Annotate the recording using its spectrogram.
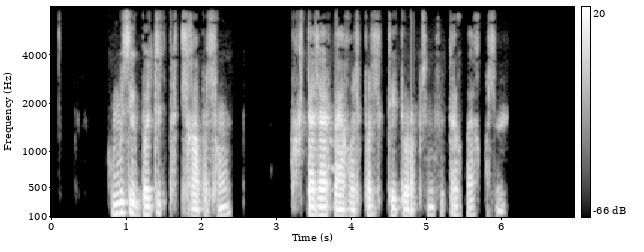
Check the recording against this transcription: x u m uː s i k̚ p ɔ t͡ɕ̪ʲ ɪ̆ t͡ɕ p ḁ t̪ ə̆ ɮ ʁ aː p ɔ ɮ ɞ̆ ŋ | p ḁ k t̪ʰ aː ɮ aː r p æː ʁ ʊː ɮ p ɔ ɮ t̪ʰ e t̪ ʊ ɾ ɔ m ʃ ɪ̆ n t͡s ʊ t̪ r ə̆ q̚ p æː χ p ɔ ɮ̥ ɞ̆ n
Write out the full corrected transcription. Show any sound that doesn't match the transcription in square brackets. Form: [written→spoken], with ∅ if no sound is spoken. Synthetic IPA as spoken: x u m uː s i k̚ p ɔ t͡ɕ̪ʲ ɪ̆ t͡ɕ p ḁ t̪ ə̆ ɮ ʁ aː p ɔ ɮ ɞ̆ ŋ | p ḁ k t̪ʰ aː ɮ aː r p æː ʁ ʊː ɮ p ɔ ɮ t̪ʰ e t̪ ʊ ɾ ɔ m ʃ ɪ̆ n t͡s ʊ t̪ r ə̆ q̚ p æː χ p ɔ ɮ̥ ɞ̆ n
